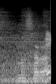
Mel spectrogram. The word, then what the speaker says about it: masarap: Masarap. In Tagalog. Masarap.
